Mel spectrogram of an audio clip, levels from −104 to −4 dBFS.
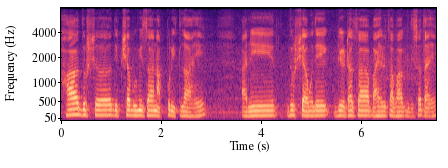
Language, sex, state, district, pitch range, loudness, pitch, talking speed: Marathi, male, Maharashtra, Gondia, 115-135 Hz, -19 LUFS, 130 Hz, 105 wpm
